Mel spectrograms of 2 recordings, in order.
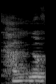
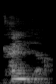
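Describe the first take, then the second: First: Both words are said fully and separately. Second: The words are blended into one reduced word.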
